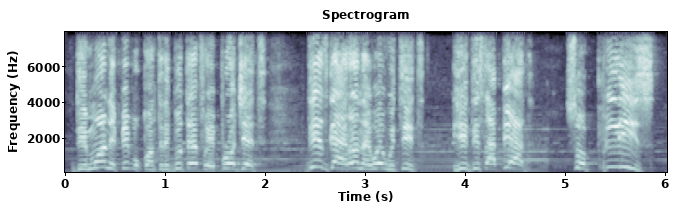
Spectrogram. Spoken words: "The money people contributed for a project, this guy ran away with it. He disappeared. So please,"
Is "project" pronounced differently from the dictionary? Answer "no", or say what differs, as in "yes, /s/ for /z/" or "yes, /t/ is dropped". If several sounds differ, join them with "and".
no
